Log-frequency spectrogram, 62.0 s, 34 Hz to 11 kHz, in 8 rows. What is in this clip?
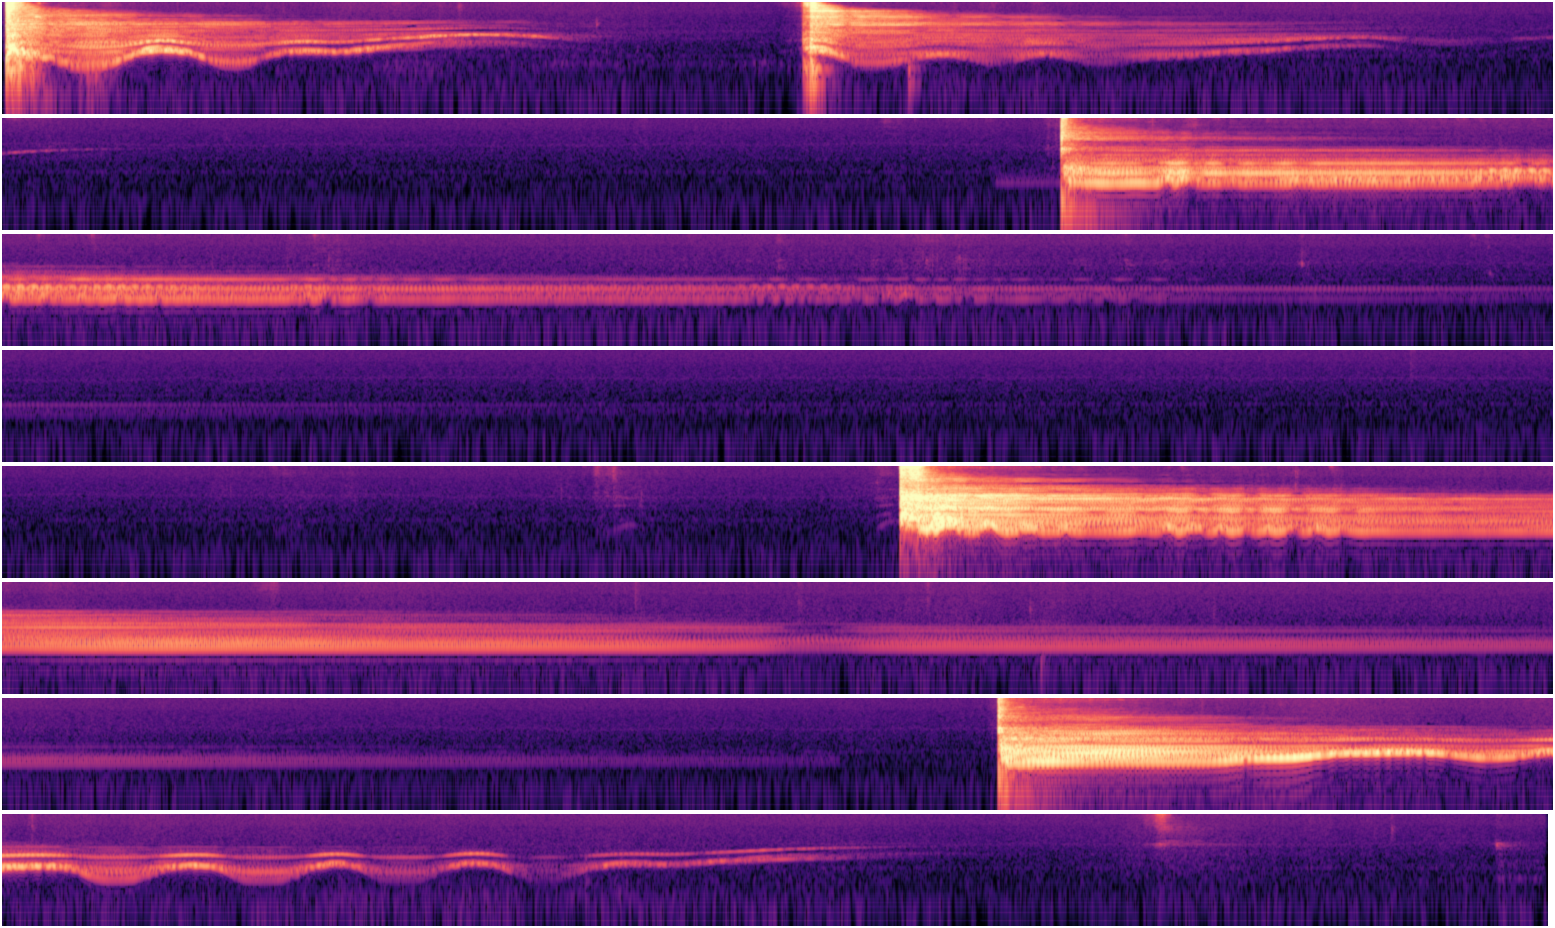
Two Man Saw - Single Hits 1
1.5 meter long crosscut two-man saw with wooden handles being hit at different strength levels, various hit tail alterations and manipulations as the body of the saw is being bent or shaken. Occasional disturbance in the left channel due to unexpected recording equipment issues.
blade, metal, saw, two-man-saw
